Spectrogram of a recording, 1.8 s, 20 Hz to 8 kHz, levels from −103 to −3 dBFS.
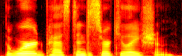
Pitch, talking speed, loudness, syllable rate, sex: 205 Hz, 165 wpm, -20 LUFS, 6.0 syllables/s, female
